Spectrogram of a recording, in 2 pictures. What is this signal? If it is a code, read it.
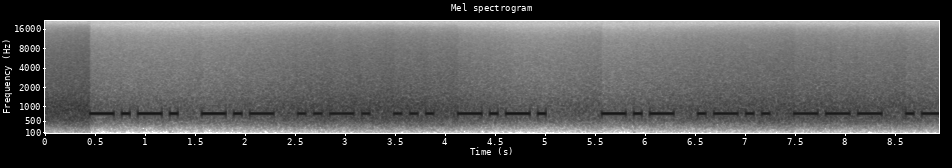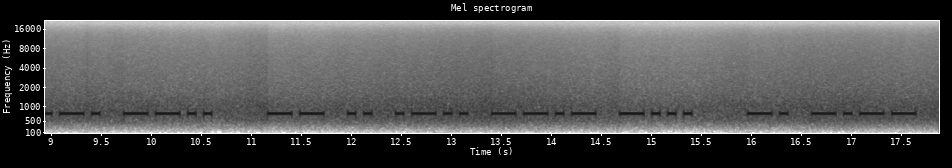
Morse code, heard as a keyed tone, machine-sent, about 15 wpm, 770 Hz, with radio static and a narrow filter. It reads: CKFSC KLOPZ MILQB …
